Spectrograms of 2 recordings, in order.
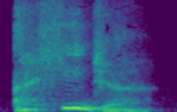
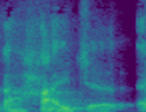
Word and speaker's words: Ahijah: Sometimes I pronounce it Ahijah. Uh, that's the, an anglicized pronunciation. Same guy, anyway. He's a true prophet of God. It's been several years by now, and Ahijah has grown old and blind.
